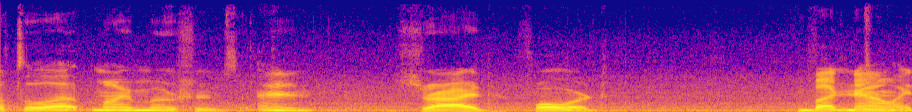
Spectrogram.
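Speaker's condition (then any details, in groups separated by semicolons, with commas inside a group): Brain injury (brain shearing)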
